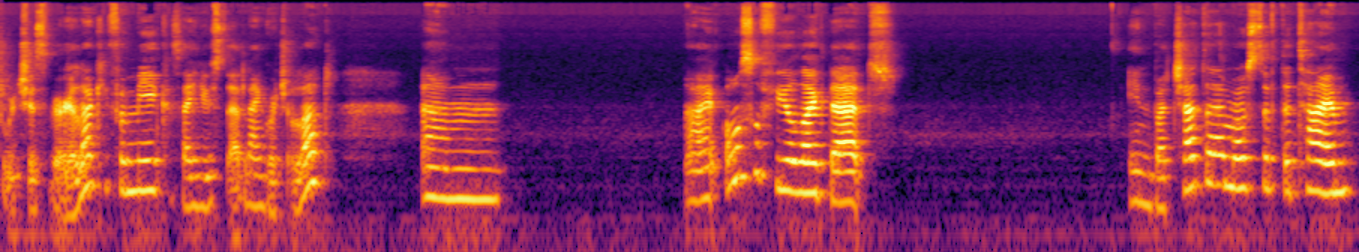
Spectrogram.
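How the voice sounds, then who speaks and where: Slow, encouraging woman. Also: fairly high pitch, expressive. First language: Danish. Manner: reflective and encouraging, often checks in with a questioning "yeah?". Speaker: self-development vlogger. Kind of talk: personal teaching monologue to camera.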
